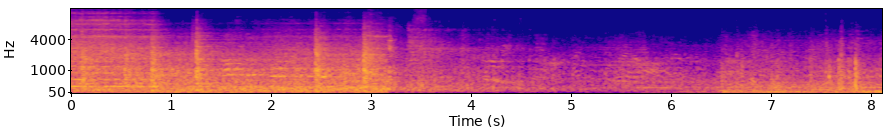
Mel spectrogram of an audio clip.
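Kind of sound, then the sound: vehicle, train running on rails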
